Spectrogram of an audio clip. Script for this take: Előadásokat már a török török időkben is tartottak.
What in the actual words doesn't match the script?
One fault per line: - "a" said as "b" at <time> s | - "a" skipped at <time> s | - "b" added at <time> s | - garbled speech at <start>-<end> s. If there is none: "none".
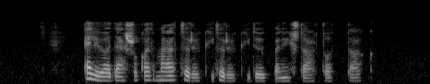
none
